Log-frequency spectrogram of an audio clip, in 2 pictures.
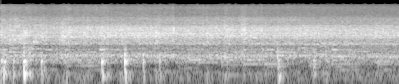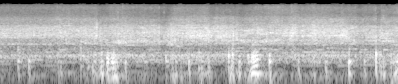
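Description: Meat pieces and onions sizzling as they brown in the nonstick inner pot of a Cookeo electric multicooker, a steady frying hiss, with a wooden spatula scraping and knocking as it stirs them.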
